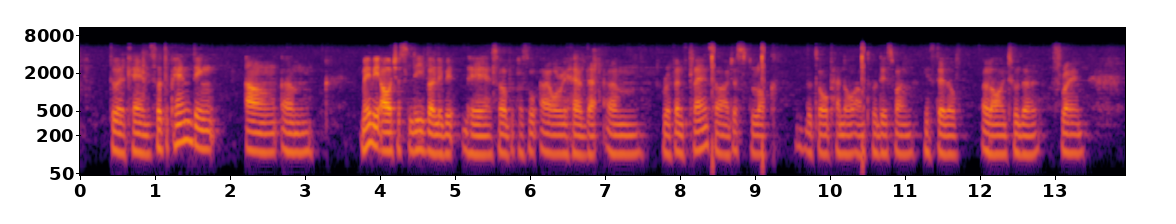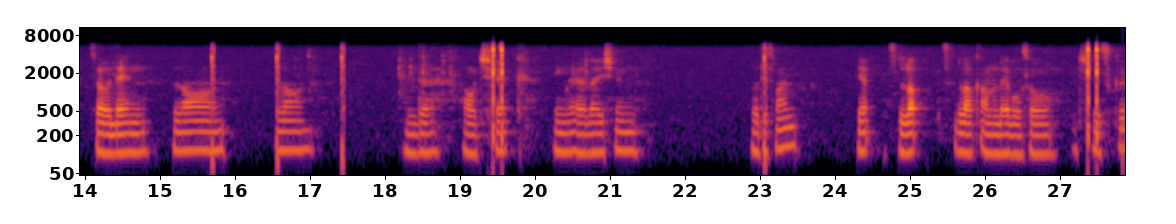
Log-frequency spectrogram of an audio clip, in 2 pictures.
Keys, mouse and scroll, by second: 0.0-0.5 typing, 0.7 Escape, 0.8 Escape, 1.2 middle click, 2.0 middle click, 3.0 middle click, 5.4 Escape, 5.7 middle click, 6.5 middle click, 6.6 typing, 7.5 middle click, 8.4 click, 9.1 click, 10.4 click, 12.8 middle click, 13.1 middle click, 14.0 scroll, 14.1 scroll down 2, 14.4-14.9 scroll, 15.7 click, 16.6 click, 17.5 click, 17.9 scroll, 18.1 Escape, 18.4 Escape, 18.5 Escape, 18.7 middle click, 18.8 Escape, 19.5 click, 19.7 click, 20.3 middle click, 20.5 Escape, 20.6 Escape, 23.1 click, 26.6 click, 27.4 click.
